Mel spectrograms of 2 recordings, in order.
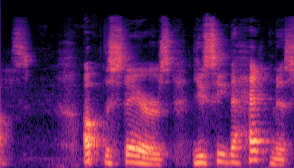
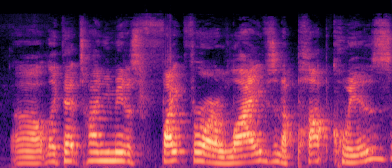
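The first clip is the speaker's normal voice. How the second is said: sneering, smart-aleck, snide, raised and higher voice; 5 semitones higher, 6 dB louder than usual. Voicing a student in class answering the professor: snide. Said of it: "Levi says snidely".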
